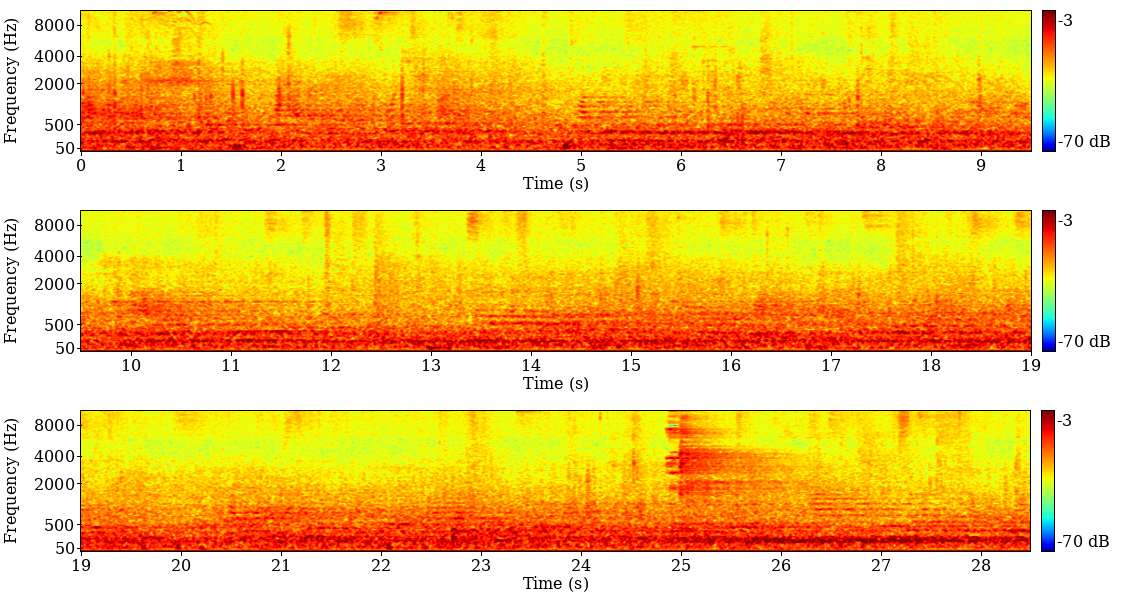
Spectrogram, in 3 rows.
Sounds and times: Many visitors 0.0 - 28.4

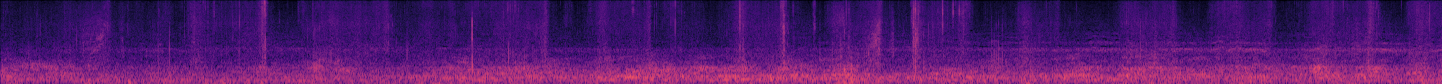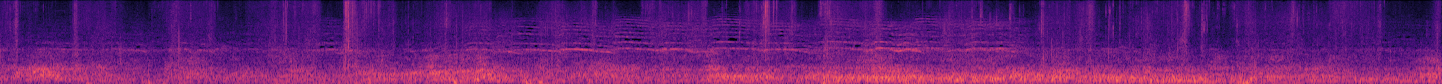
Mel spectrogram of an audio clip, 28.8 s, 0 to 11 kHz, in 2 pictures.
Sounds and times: Walking on grass 0.0 - 28.8

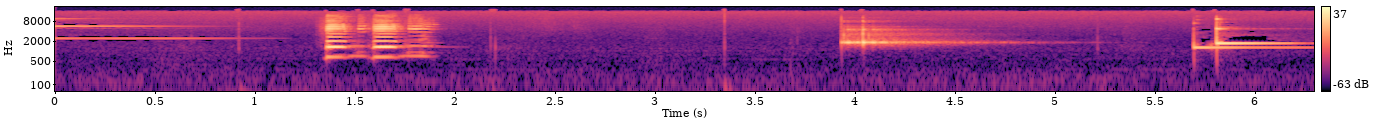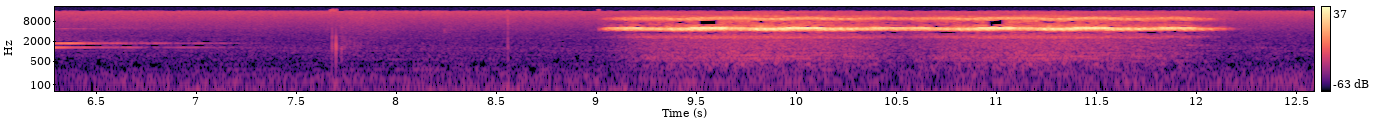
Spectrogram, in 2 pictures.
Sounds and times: cell phone alert 1.4 - 1.9

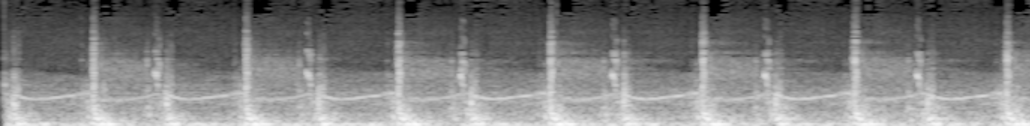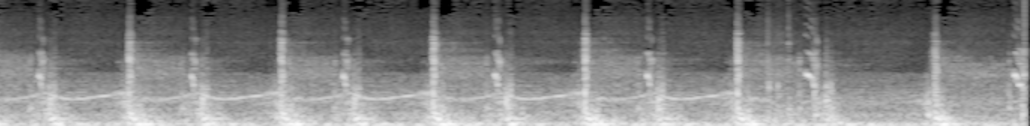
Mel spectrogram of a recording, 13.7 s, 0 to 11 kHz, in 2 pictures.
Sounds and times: Windshield wipers wiping car windows 0.0 - 13.7

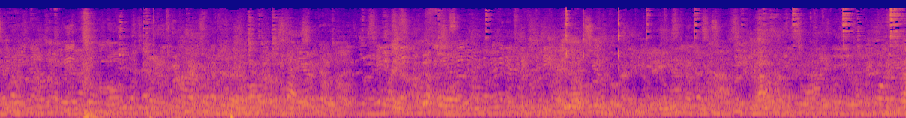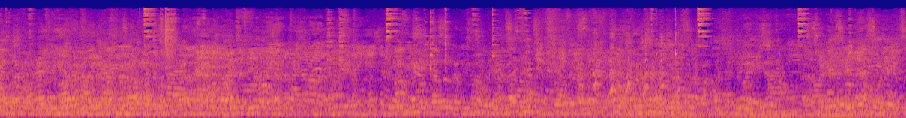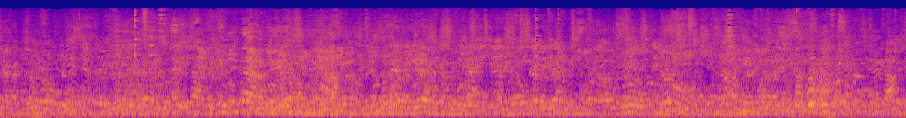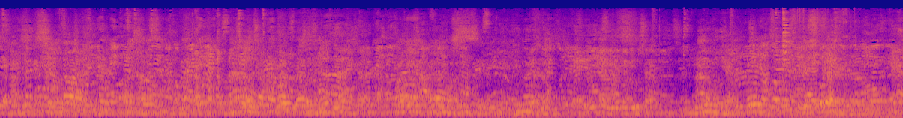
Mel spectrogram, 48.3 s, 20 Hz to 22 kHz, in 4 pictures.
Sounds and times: murmur 0.0 - 48.2
peopleeating 17.1 - 24.4

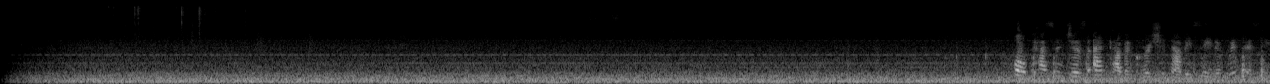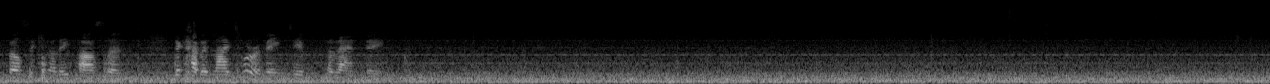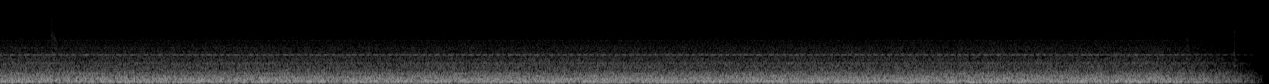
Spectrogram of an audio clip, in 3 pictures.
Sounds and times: Inflight Landing Warning 6.5 - 17.2

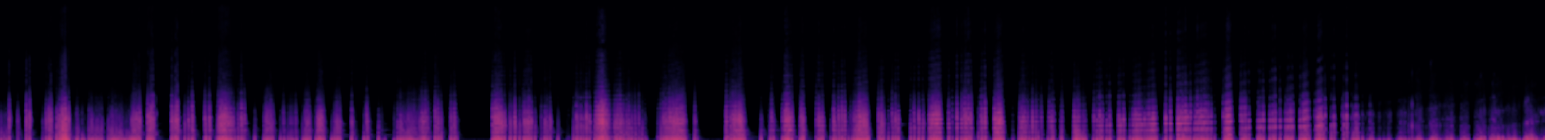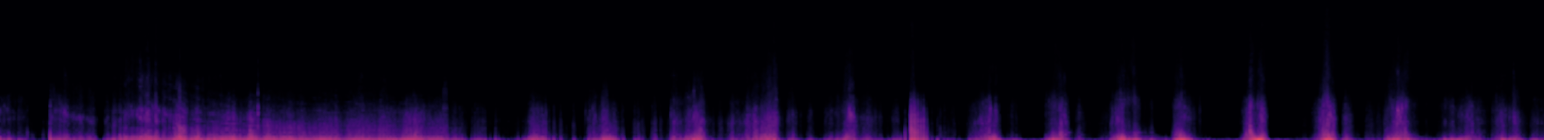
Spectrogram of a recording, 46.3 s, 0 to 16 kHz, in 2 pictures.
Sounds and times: guitar string 0.0 - 20.7
guitar string 37.9 - 41.2

